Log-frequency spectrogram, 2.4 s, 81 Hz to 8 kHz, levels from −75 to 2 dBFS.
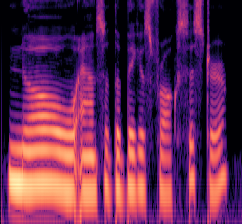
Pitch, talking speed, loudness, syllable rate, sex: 170 Hz, 150 wpm, -14 LUFS, 4.6 syllables/s, female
